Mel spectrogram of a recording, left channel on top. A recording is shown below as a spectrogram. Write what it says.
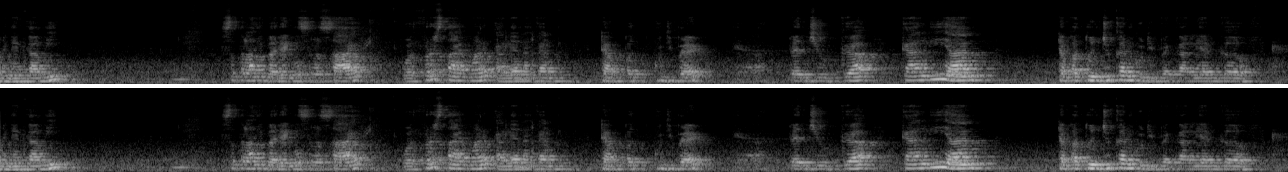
kami, setelah ibadah ini selesai, buat first timer kalian akan dapat goodie bag ya, dan juga kalian dapat tunjukkan goodie bag kalian ke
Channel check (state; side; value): normal; both; correlation 0.56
